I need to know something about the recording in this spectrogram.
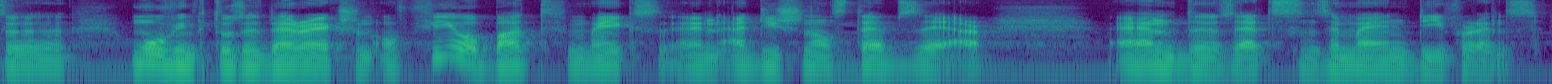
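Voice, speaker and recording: A man who is a non-native English speaker narrates a product review as an audio gear reviewer, in halting, hesitant phrasing. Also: lowish voice, fairly bright tone. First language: not English.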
